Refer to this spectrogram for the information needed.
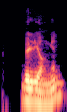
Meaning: definite singular of buljong
- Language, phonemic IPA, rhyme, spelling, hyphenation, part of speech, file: Norwegian Bokmål, /bʉlˈjɔŋn̩/, -ɔŋn̩, buljongen, bul‧jong‧en, noun, Nb-buljongen.ogg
